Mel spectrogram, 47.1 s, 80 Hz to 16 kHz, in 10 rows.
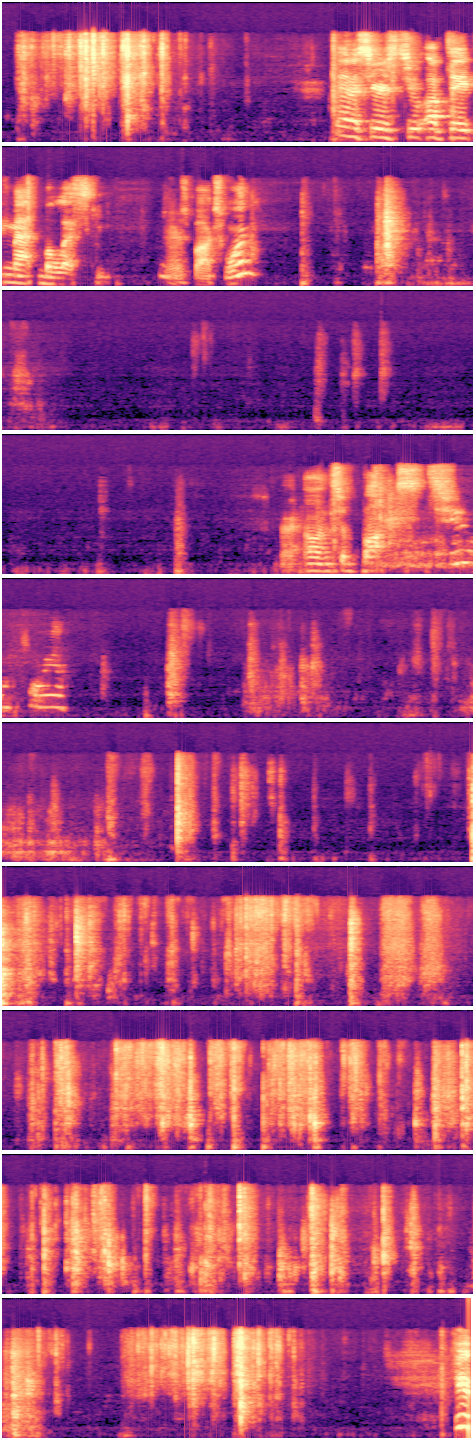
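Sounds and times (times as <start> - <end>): foil packs tearing and crinkling: 0.2 - 2.0, 28.6 - 32.4, 33.4 - 39.2, 43.6 - 45.4.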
